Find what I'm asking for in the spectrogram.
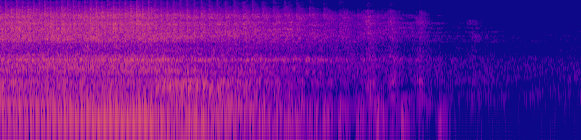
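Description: Even, steady single-cylinder beat with no misses or knocks, then it smoothly winds down; the engine is running properly.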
